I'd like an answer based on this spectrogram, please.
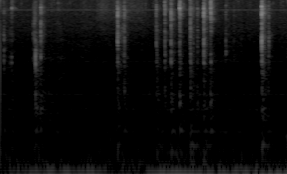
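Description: Computer keyboard being typed on: a few separate key clicks with a quick run of keystrokes in the middle, as a reference number is entered. A steady low hum runs underneath.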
